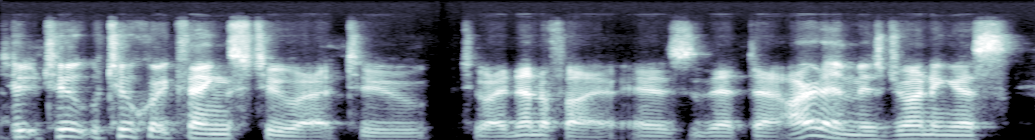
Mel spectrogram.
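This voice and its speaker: A man's voice: fairly low pitch, lively intonation, normal speed, fairly bright tone. A man interviewing a guest in an online club meeting, who often repeats words while searching for phrasing.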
